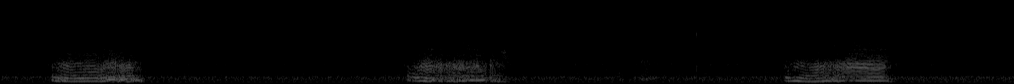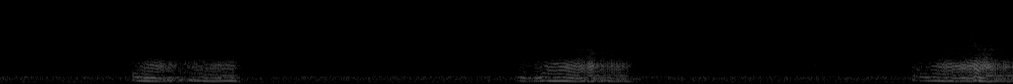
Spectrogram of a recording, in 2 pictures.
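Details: A pug asleep and snoring steadily: six rattling, nasal snores repeated roughly every three to four seconds, each a short buzzy burst, in a quiet indoor setting.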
